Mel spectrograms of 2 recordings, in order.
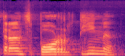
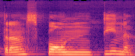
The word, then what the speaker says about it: Transpontina: Ahorita explicamos qué significa, que no es transportina, con R, transportina. Ojo, es su nombre de Santa María es Transpontina, con N, Transpontina.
